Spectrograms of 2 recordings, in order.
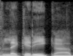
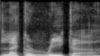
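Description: First: The name is said with a Spanish accent. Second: The name is said with an American English accent. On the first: This is the original form of the name. "instead of Lequerica" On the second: This is a simplified version of the name. "she says Lequerica"

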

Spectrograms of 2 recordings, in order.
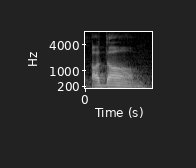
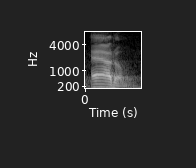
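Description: First: The name is said with Hebrew pronunciation. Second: The name is said with English pronunciation.

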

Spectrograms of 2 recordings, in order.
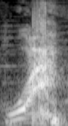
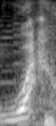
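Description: First: It is shouted in an imitation of Wario. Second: It is shouted in the speaker's own voice.

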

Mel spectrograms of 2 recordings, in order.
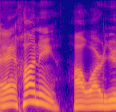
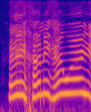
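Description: First: The voice is forced low and deep. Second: The voice is high-pitched and squeaky. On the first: The caller sounds manly. The speaker calls it right. "You must say" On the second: The caller sounds unmanly. The speaker calls it wrong. "say if you're talking like"

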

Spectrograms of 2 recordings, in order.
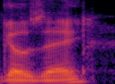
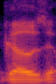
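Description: First: The word gets a fancier, more refined pronunciation. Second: The word gets its plain, everyday pronunciation. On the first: "if you want to be fancy, call it a goze" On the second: "Guess it's goza"

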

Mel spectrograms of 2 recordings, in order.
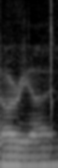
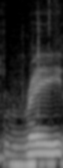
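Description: First: The name is said as three letters. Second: The name is said as one syllable. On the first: The speaker calls it right. "or do you say REI?" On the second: The speaker calls it wrong. "is it Ray"

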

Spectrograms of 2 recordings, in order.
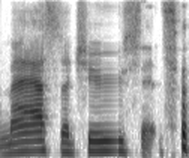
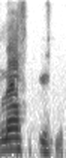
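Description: First: The word is said slowly and drawn out. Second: The word is said short and quick. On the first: The speaker calls it wrong. "do you have to kind of draw it out? Like Massachusetts" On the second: The speaker calls it right. "is it more quick like that"

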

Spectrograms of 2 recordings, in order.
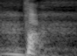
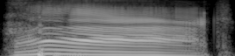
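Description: First: The vowel is almost gone, clipped very short. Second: The vowel sounds like an a sound. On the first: "has no U's" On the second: "Sometimes there's A's"

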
